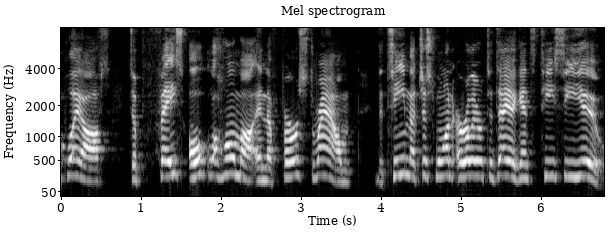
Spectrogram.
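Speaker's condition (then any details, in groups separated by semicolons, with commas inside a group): No condition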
